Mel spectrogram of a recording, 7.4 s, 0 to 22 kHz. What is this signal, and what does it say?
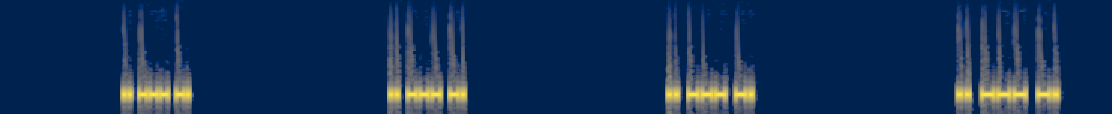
Morse code, heard as a keyed tone, about 58 wpm, 690 Hz. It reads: ION ION ION ION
